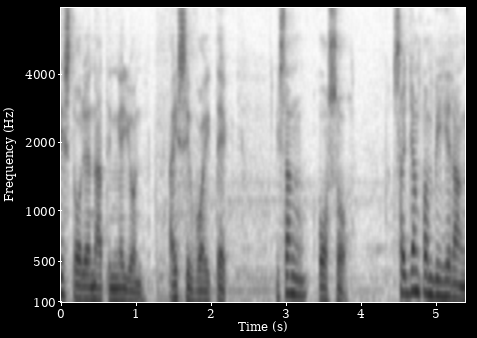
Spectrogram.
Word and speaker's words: Wojtek: Ang bida sa istorya natin ngayon ay si Voytek, isang oso. Sadyang pambihira ang istorya ni Voytek. At yan ang aalamin natin ngayon. W-O-J-T-E-K ang spelling ng pangalan ni Wojtek. Pero base sa ating research, Wojtek ang pronunciation.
